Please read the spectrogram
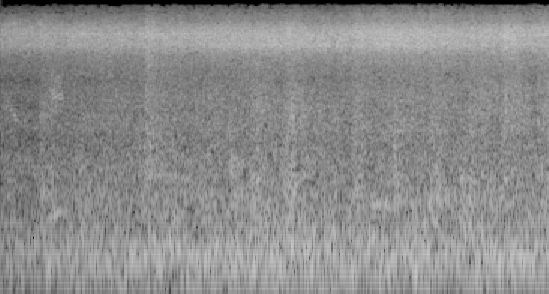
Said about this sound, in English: that's another one of them highfalutin, newfangled subway trains.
